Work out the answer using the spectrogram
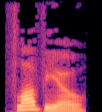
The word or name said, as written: flavio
